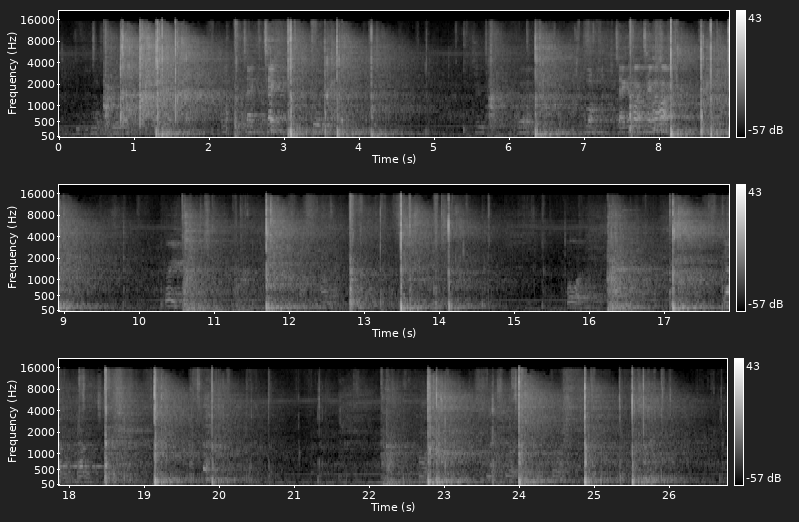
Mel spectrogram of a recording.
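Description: A basketball bounces sharply on a hard floor in a large echoing hall.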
